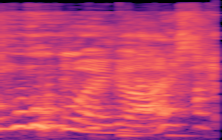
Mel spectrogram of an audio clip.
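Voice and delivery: loud shocked laugh; real burst of laughter. Real, not acted. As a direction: laugh out the words in disbelief. Shocked at a dark joke.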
